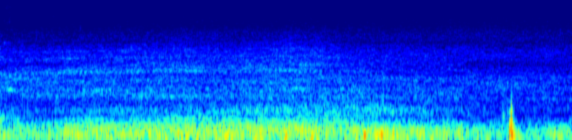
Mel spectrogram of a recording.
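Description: Light propeller airplane's engine running steadily as it flies low, with outdoor wind noise; a single sharp knock sounds near the end.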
